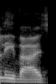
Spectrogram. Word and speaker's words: Levis: and that rookie is Levis, Levis, Will Levis, Levi yeah, Levis, right? yeah, I'm hoping I'm saying his name no, right. yeah, yeah. It's Uh, Levis, it's not Levi's, it's it- Levis. it's Levis.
